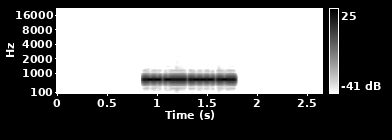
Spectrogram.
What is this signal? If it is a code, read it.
Morse code, heard as a keyed tone, about 64 wpm, 700 Hz. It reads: W6JL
